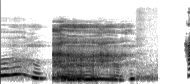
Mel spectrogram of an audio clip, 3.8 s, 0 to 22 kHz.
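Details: Patient's disordered voice from a GRBAS rating practice sample, rated overall grade 3, severely abnormal and recognizably disordered; severe dysphonia (hoarse voice).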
